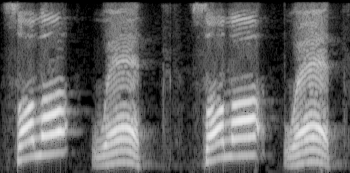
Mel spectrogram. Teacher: لاحظوا أن تغليظ حرف اللام لا يطغى على ترقيق حرف الواو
